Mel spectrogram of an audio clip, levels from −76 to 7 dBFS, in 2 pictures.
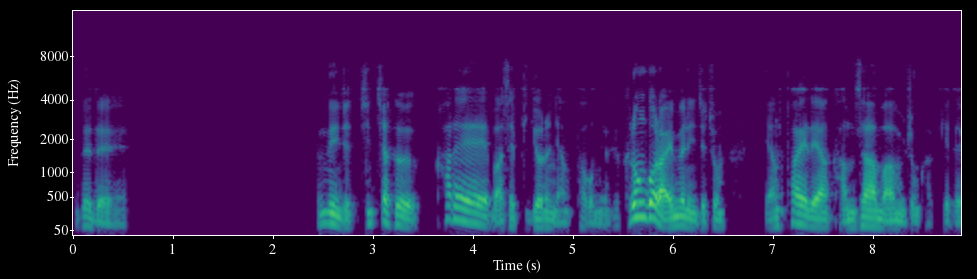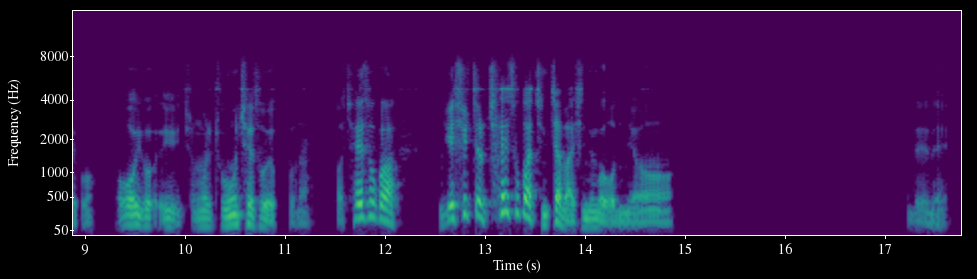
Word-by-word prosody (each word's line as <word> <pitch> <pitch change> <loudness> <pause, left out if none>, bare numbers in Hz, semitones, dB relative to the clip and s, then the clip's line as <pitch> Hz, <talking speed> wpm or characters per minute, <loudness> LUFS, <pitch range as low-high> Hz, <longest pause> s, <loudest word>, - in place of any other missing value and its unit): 네네. - - -7 1.9
근데 130 +1 0
이제 100 -3 -4
진짜 130 +1 -3
그 120 -5 +1 0.2
카레의 160 -9 +1
맛의 - - -4
비결은 90 +1 -3
양파거든요. 70 0 -10
그니까 105 - -19
그런 200 +4 +4
걸 205 - +9
알면 110 -1 +4
이제 90 -1 -4
좀 90 - -5 0.4
양파에 110 +7 0
대한 90 -4 +3
감사한 95 +5 0
마음을 80 -2 0
좀 - - -8
갖게 - - -15
되고 70 - -11 0.2
'어 120 0 +1
이거 105 -3 -1
이 95 -1 -5
정말 95 +1 -7
좋은 110 +3 0
채소였구나.' 100 - -4 0.3
어 - - -14
채소가 195 -4 +3 0.4
이게 110 - +3
실제로 220 +2 0
채소가 255 -1 +4
진짜 115 -1 +3
맛있는 90 +5 -2
거거든요. 75 -3 -4 2.3
네네. - - -15
105 Hz, 285 characters per minute, -22 LUFS, 90-135 Hz, 2.3 s, 걸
